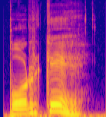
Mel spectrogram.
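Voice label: why, Spanish, male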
